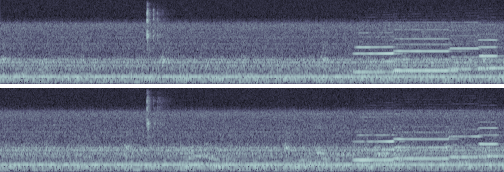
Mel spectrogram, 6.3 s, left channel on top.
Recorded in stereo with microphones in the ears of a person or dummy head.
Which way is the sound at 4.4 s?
5° left (ahead or behind).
